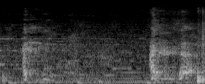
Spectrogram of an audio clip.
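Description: A person coughing hard in two bursts, the first just after the start and the second at about one and a half seconds, with music faint in the background. It is the coughing of someone who has just taken an inhale they call strong.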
